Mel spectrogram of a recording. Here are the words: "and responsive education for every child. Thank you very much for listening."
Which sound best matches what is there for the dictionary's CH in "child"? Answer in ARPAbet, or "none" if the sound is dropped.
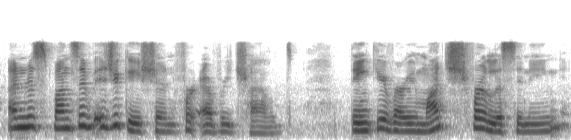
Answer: CH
